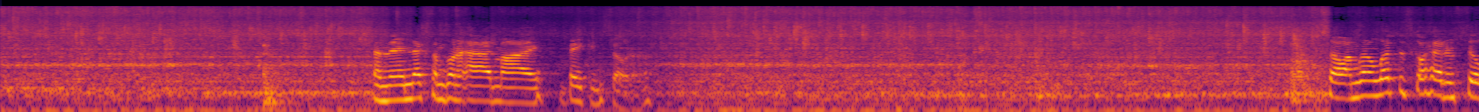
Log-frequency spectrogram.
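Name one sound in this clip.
Water runs steadily into a washing machine.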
